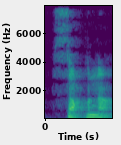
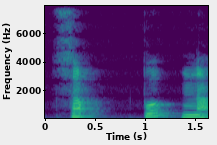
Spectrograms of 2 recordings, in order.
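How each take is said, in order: First: Said in the usual way. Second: सपना stretched out slowly, the प held; slow model word. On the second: Shown as a demonstration. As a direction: drag सपना out so students hear each sound. (सपना को धीरे-धीरे खींचकर बोलना) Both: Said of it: "तो इसे हम कैसे पढ़ते हैं?".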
